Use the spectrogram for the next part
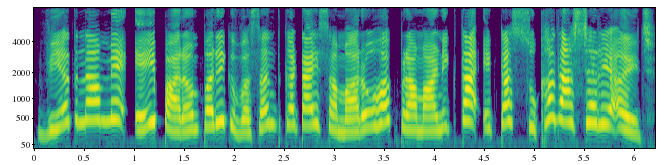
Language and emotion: Maithili, surprised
